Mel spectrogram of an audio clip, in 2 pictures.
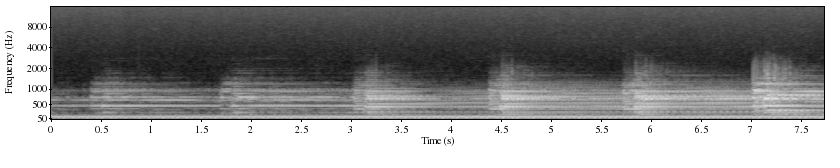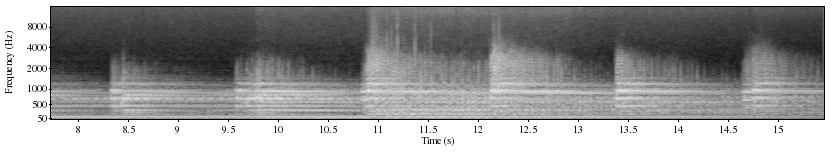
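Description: Film score recordings processed by editor and sound designer Walter Murch through an ARP synthesizer to distort them: a steady low hum under evenly spaced, repeated chords, about a dozen, that turn brighter and harsher toward the end. No one speaks.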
